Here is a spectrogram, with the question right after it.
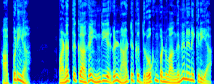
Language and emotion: Tamil, surprised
